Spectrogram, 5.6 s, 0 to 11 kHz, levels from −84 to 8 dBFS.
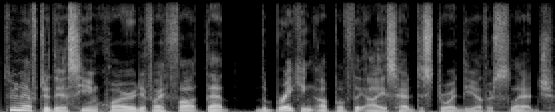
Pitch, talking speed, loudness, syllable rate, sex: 115 Hz, 215 wpm, -18 LUFS, 5.4 syllables/s, male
